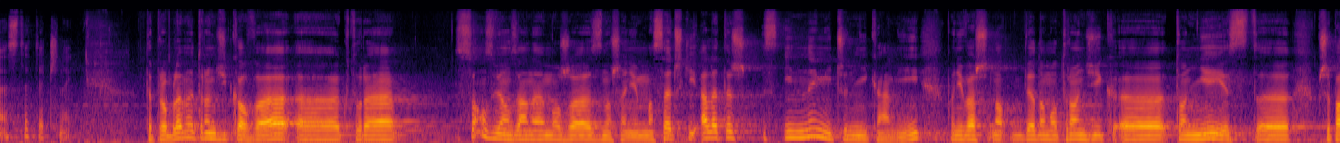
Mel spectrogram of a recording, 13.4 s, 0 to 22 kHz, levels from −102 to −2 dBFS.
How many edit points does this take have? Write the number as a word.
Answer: zero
